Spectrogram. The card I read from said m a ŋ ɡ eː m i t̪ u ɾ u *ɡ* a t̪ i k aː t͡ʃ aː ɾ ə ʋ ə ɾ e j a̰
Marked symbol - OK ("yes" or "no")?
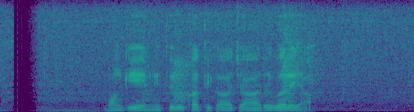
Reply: no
